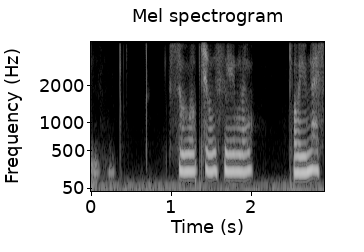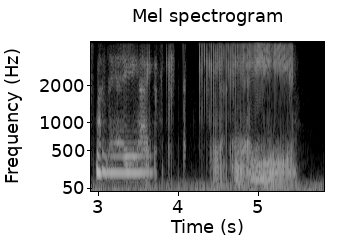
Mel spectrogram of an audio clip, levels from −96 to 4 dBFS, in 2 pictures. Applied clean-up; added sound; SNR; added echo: neural diffusion model UNIVERSE++.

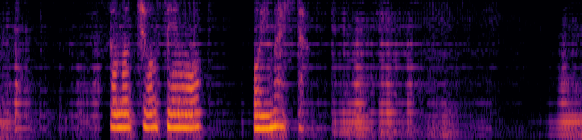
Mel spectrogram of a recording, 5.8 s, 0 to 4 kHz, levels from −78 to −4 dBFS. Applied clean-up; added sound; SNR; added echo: neural mask model RNNoise.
